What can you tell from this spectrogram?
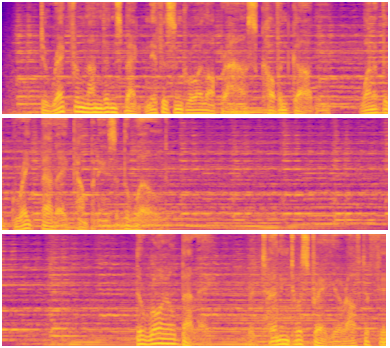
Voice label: TVC; Royal Ballet; voice Realm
